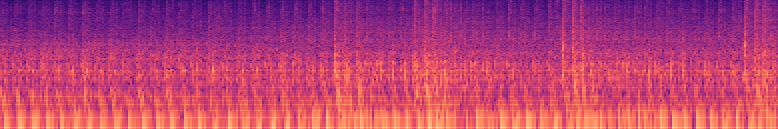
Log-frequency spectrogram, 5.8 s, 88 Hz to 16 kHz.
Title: Klr650 Engine knock noise, Is that normal?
